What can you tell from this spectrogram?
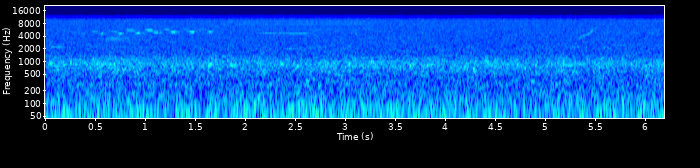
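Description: Steady wind rumble and hiss on the quadcopter's microphone, with a few faint high chirps in the first few seconds. No motors are running: the quad is disarmed.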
